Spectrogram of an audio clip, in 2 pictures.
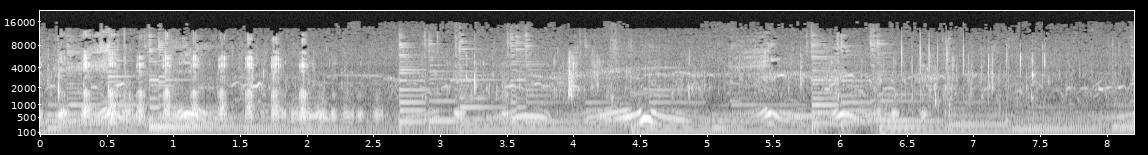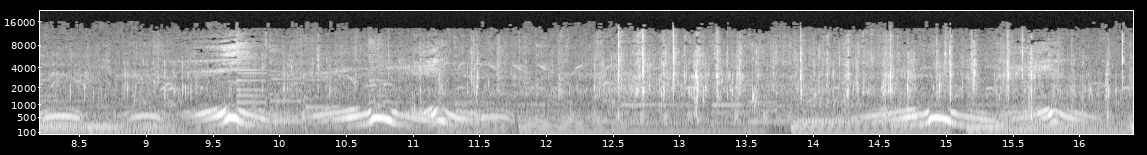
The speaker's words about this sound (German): Das war die Eiderente.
